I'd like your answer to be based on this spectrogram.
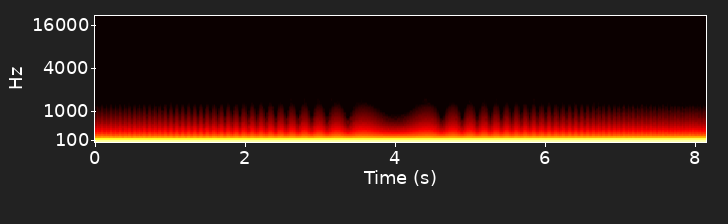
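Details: Hearing-test tone sweep: a pure low sine hum slowly rising in pitch, the start of a sweep from 20 Hz to 20 kHz checking a listener's hearing range.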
